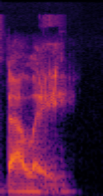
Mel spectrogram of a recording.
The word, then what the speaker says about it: ballet: Remember, it's the T is silent, but nobody made the mistake, but many people say ballet, but it's ballet. Okay, the French way.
